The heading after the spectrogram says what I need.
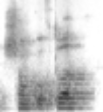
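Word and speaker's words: Chancourtois: Luego, Charcontra, Toño, ¿lo podría pronunciar mejor, por favor? Es Champ-Courtois.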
